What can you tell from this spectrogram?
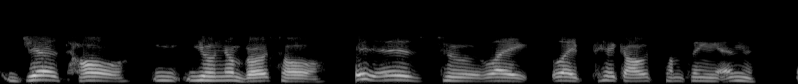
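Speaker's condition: Cerebral palsy; imperfect voice with speech impediment quality

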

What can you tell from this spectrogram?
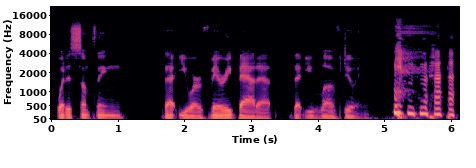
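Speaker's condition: No condition

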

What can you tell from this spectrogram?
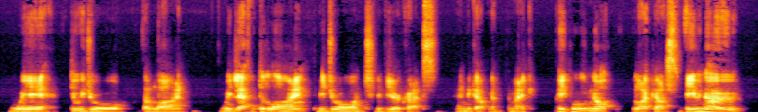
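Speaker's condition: Profound deafness, congenital, severe profound hearing loss; cochlear implant in worse ear

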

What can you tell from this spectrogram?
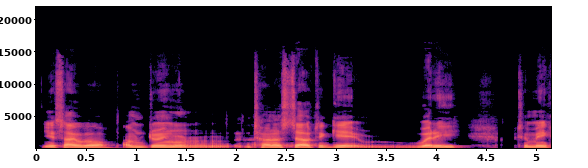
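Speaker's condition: Down syndrome; from birth

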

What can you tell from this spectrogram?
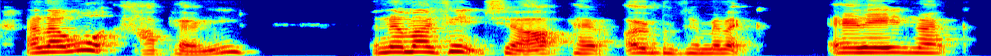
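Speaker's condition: Down syndrome; from birth, major heart surgery at 5 months old; age 21

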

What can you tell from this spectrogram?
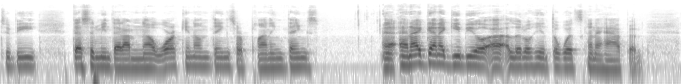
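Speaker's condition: No condition

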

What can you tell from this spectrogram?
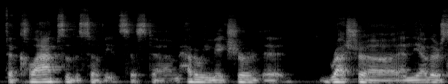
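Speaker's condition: No condition

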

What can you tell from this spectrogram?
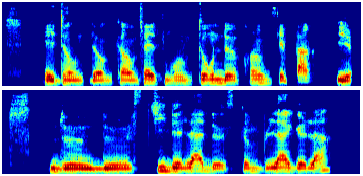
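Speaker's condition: Dystonia; present since birth

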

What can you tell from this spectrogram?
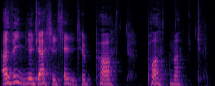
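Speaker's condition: Cerebral palsy; must move carefully

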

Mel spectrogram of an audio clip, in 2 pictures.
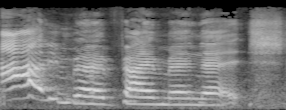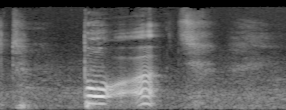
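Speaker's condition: Cerebral palsy; distinctive voice

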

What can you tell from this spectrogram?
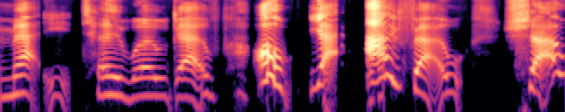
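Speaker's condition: Cerebral palsy; present by age 4, falls over a lot; talks differently

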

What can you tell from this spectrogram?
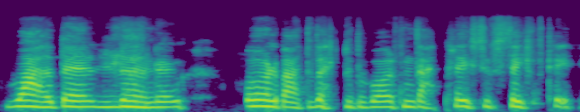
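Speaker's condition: Deafness; relies on lip reading

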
